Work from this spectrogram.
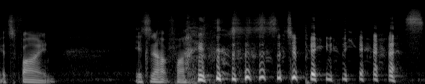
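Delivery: talking through laughter, pitched high. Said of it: "I'm laughing".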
